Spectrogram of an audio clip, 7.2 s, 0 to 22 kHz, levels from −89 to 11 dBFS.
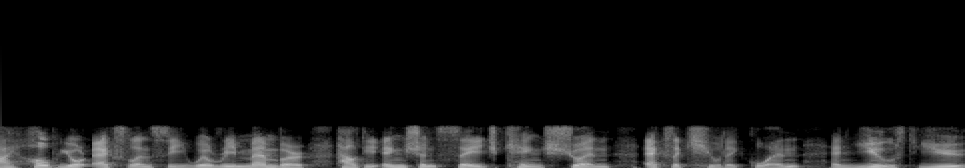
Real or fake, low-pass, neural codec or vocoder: real; 5.4 kHz; none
